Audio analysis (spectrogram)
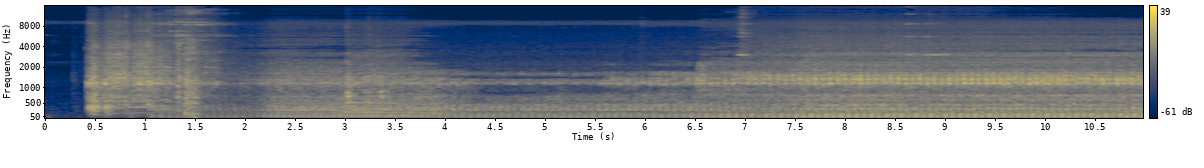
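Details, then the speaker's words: Honda Spacy FI scooter after repair (worn final-drive bearings replaced, brass bearing in the CVT case): quick start, then a smooth steady idle building evenly with no rattle, grind or whine; CVT running smooth and responsive. "CVT nya sudah halus responsif"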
